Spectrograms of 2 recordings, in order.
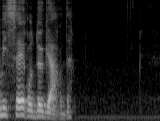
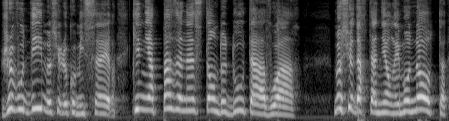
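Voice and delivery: animated, higher-pitched protest; exclamation insistante; 8 semitones higher, 7 dB louder than usual. A narrator's reading. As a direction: argue insistently, punching the key phrases. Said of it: "s'écria à son tour monsieur Bonacieux". (protestation vive et insistante)

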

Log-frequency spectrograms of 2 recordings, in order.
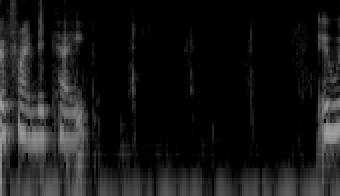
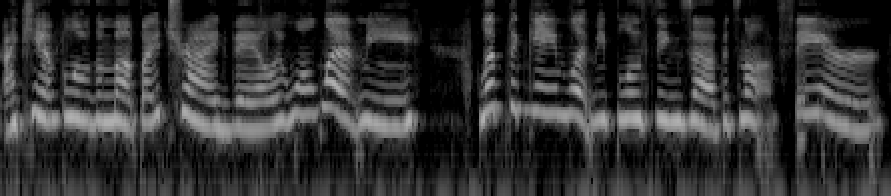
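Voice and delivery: higher, louder whine, slowing down; whiny complaint; 5 semitones higher, 3 dB louder than usual. Real, not acted. Whining game won't allow it.

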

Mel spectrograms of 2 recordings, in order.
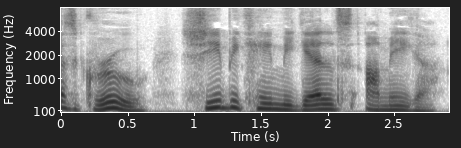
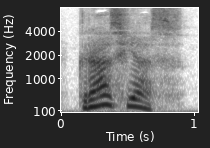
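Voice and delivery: higher, louder cry of a name; alarmed call; 8 semitones higher, 5 dB louder than usual. A narrator's reading. Boy jumps up at a noise outside, calling out. Boy calls his stolen turkey.

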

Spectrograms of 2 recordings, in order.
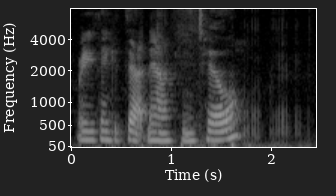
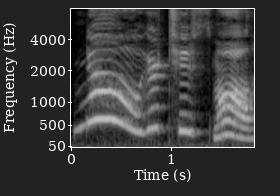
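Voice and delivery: loud high no, then slower; father crying out; 12 semitones higher, 13 dB louder, much slower than usual. Acted. Dad crying out to Sam as he flies off, loud refusal. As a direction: cry out the refusal. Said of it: "his father cried".

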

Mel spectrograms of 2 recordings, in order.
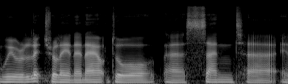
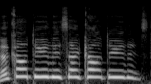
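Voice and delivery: a much higher, louder, frantic plea; panicked I can't do this; 10 dB louder than usual. Retold or imitated. Scared child clutching a pole on the beam, frantic panicked repeat. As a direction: cry it out like a terrified kid frozen on a high beam.

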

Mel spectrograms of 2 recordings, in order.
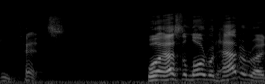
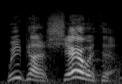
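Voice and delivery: imitating an insistent wife, much louder; urgent insistence; 3 semitones higher, 17 dB louder than usual. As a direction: push him into it, forcefully acted. Wife urges him, retold.

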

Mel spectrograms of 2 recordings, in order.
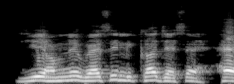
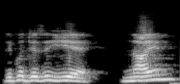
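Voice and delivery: ordinary delivery

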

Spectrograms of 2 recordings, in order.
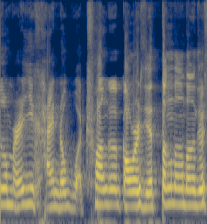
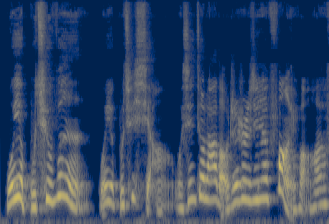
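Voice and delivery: softer, letting the words drop away; quiet, brushing it off; 2 semitones higher, 8 dB quieter than usual. Real, not acted. To herself, pushing away the calling, dropping to a soft aside. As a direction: mutter it like shelving an unwanted thought.

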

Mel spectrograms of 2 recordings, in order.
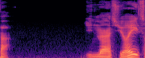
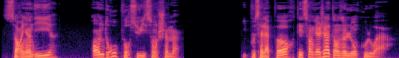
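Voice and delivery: plain reading voice

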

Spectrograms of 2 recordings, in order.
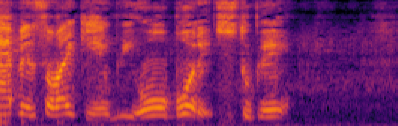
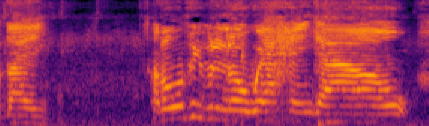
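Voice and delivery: ordinary delivery

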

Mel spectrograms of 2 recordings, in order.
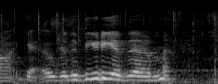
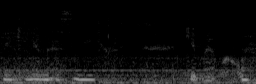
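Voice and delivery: whisper; 3 semitones higher, 8 dB quieter, much faster than usual. Real, not acted. Mumbling while potting.

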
